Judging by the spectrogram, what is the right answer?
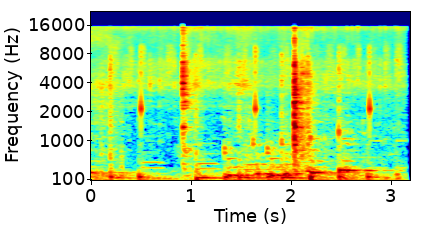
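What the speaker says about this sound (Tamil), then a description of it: "தேங்காய் போட்டு ஒரே ஒரு நிமிஷம் மட்டும் வதக்கிட்டு நம்ம இறக்கிடலாம்." Grated coconut and vegetables being sautéed in a pan give a steady close sizzle and frying hiss, broken by repeated scraping stirs of a spatula against the metal.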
